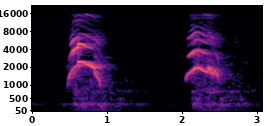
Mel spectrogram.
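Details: Newborn kitten separated from its mother, two high arched mews about a second and a half apart, softer and with a low background hum beneath.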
